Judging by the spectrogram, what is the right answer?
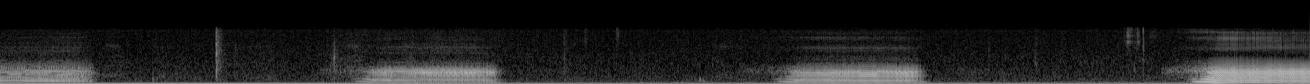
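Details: Loud, deep rattling snores on each in-breath, about four over thirteen seconds, with quiet pauses between, from a man asleep at 1:30 a.m. after a few drinks; ordinary snoring.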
